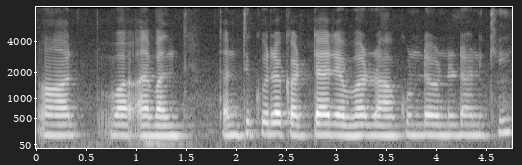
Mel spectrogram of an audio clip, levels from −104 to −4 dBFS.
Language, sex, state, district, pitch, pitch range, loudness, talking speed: Telugu, female, Andhra Pradesh, Sri Satya Sai, 185 Hz, 185-190 Hz, -16 LUFS, 125 wpm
